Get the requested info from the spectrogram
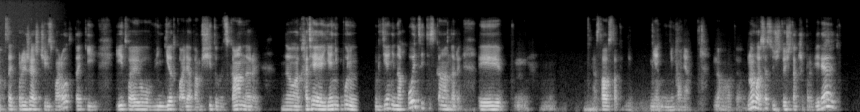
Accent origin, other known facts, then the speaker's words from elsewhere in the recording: Russia; я говорю, товарищ, я говорю, я из России.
